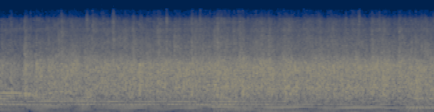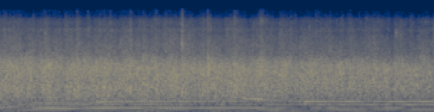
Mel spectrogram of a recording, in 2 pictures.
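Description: A church congregation applauds the Lord in a sustained, even wash of clapping that holds for about eleven seconds, with a low organ or keyboard chord droning underneath.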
